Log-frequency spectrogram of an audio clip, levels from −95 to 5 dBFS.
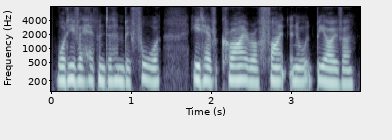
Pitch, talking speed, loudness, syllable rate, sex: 190 Hz, 265 wpm, -17 LUFS, 7.3 syllables/s, female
